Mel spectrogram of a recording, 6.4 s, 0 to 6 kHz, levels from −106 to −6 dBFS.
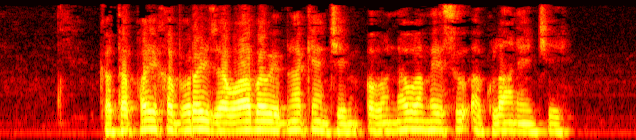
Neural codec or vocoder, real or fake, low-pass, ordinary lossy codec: none; real; 5.4 kHz; MP3, 32 kbps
